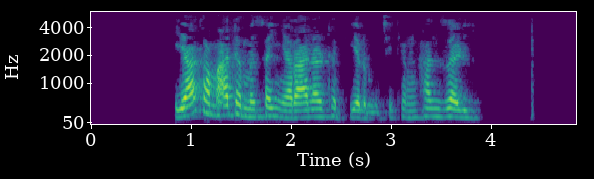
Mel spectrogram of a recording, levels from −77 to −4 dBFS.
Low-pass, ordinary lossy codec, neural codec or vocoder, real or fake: 5.4 kHz; MP3, 24 kbps; none; real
